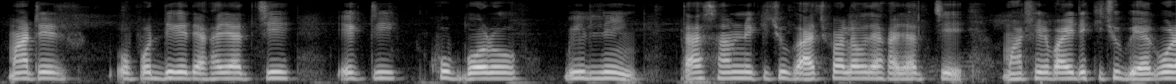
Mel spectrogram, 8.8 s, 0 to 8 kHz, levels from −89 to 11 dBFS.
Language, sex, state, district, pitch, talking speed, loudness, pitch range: Bengali, female, West Bengal, Jhargram, 215 Hz, 145 wpm, -17 LUFS, 205-220 Hz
